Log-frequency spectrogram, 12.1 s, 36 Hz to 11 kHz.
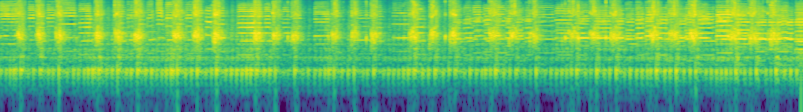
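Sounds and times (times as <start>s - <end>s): shawms playing folk tune: 0.0s - 12.0s
castanets clicking: 0.2s - 11.8s.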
